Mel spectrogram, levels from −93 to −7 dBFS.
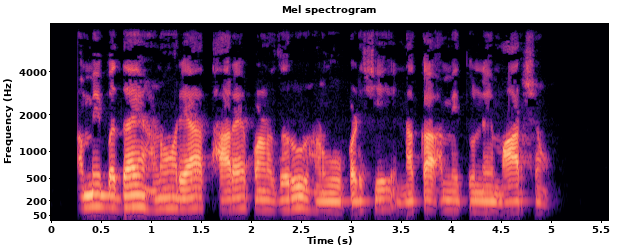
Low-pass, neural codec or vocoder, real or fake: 7.2 kHz; none; real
